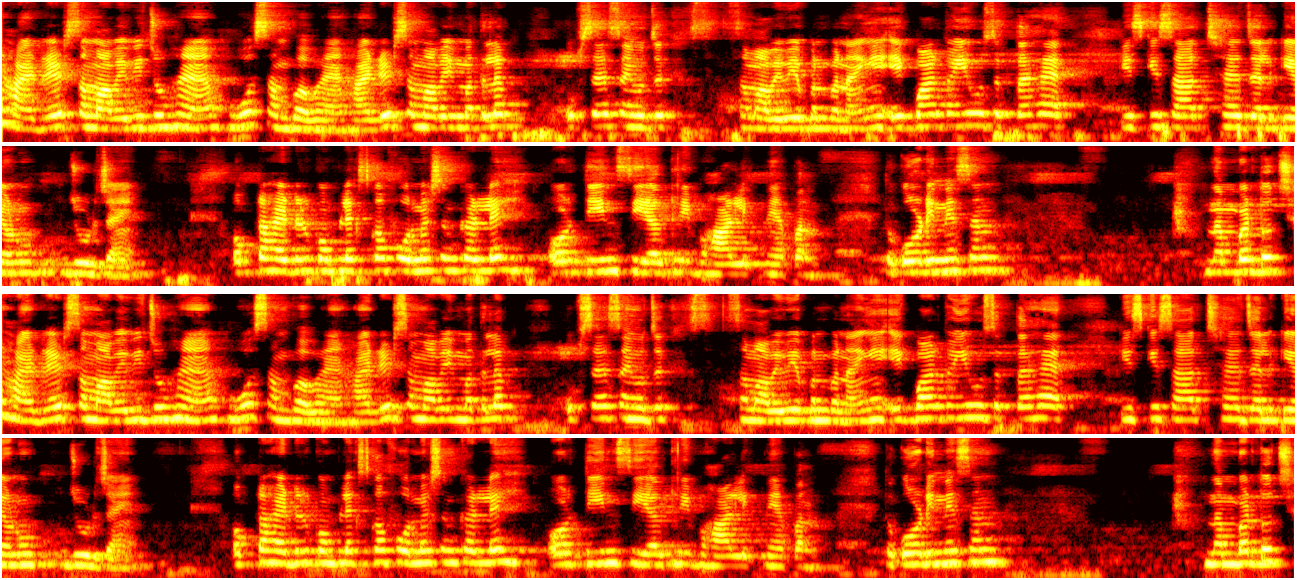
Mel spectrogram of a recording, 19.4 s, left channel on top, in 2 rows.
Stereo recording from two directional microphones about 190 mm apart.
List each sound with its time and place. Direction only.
0.0 s a woman's voice: 25° right (ahead or behind)
18.4 s a man's voice: 25° right (ahead or behind)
